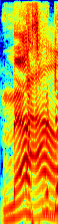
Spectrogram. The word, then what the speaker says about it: Masvidal: Is it Masvidal? Wow. Is it Eat It All? – Yeah.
